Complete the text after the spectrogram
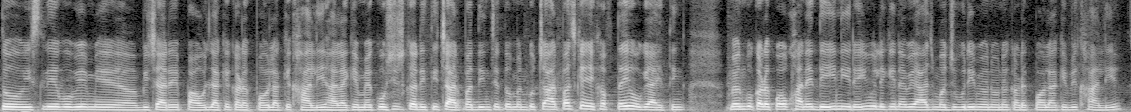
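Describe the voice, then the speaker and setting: A woman in her thirties, unwell, chatting warmly and from the heart to her viewers in a casual home vlog. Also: on the low side, little pitch movement, fast. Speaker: vlogger.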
